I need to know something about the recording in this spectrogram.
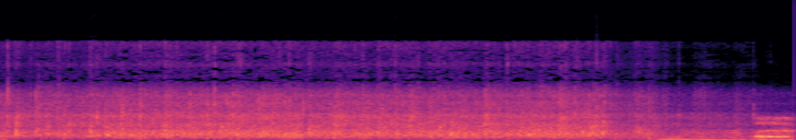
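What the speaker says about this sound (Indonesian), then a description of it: "kita berikan semangat mereka dengan tepuk tangan." Sustained applause from a Christmas celebration crowd honoring the clergy, dense and steady for about three seconds before thinning out as a voice begins speaking.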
